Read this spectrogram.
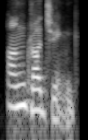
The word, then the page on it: Ungrudging: Indian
